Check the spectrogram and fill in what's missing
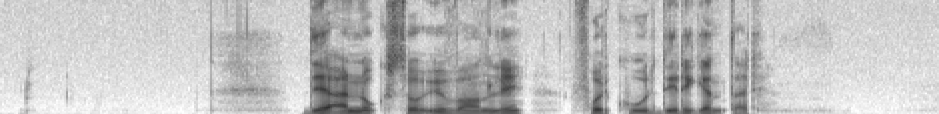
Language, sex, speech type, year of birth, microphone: Norwegian, male, read, 1958, Sennheiser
